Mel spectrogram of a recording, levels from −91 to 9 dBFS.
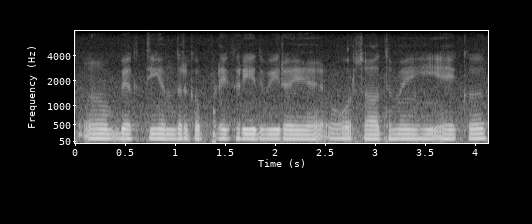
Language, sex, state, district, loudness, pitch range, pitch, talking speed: Hindi, male, Chandigarh, Chandigarh, -13 LUFS, 120-125 Hz, 120 Hz, 190 wpm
